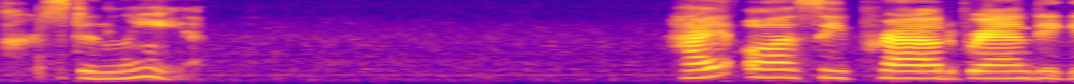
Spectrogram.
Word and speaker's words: Kirsten: Okay, Daryl, I was saying it wrong even because every time I said Kristen, and then I was saying Kirsten, and it's Kirsten.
